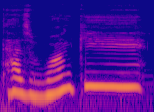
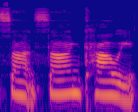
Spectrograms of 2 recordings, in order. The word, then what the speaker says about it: Tsankawi: The T is silent. Tsankawi.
